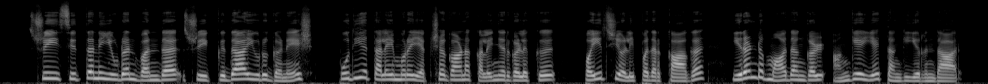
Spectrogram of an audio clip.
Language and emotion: Tamil, neutral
